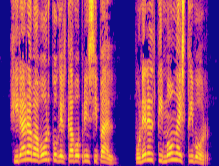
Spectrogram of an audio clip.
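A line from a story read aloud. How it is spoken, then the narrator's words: Shouting orders to crew. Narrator (Spanish): él le gritó a su tripulación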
